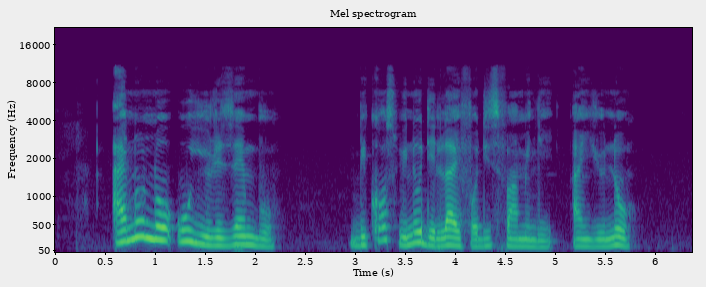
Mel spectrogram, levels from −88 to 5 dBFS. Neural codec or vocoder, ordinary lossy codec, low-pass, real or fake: none; none; 10.8 kHz; real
